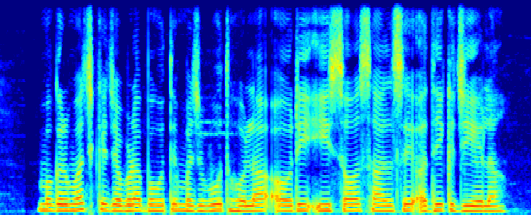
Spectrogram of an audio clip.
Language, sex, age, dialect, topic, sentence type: Bhojpuri, female, 18-24, Northern, agriculture, statement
